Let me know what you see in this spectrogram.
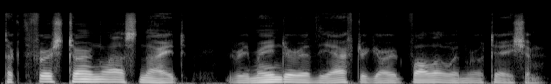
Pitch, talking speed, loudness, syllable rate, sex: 95 Hz, 165 wpm, -18 LUFS, 4.4 syllables/s, male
